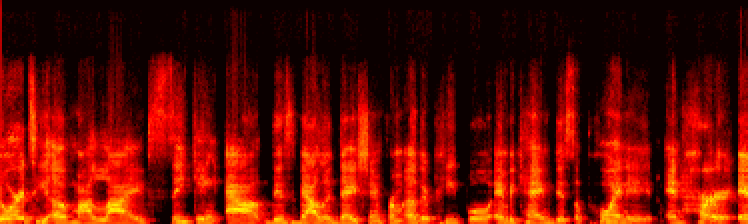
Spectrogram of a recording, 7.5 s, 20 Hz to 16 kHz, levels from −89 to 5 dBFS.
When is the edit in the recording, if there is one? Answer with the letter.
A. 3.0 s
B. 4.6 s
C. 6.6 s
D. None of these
C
